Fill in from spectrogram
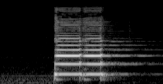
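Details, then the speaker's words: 1968 Mustang rebuild, testing wiring circuits on a 5 amp supply with earths checked: single loud steady half-second honk with clean bright tone; horn working. "we have a horn. Horns are working in earth, right?"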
